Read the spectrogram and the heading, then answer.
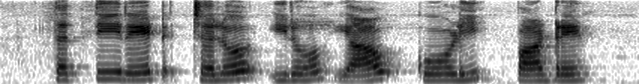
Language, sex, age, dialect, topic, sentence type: Kannada, female, 31-35, Dharwad Kannada, agriculture, question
